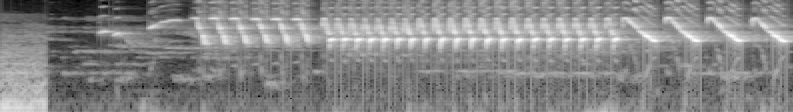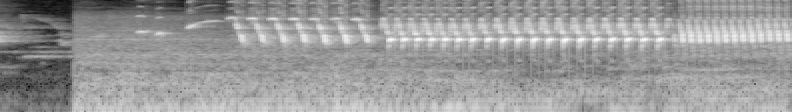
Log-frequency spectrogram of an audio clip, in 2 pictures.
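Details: Kenari Nusantara canary giving two long bursts of rapid, loud buzzy trills. Each burst is introduced by short rising notes, and a faint low hum sits in the background.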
